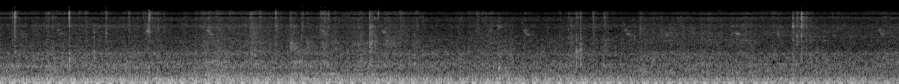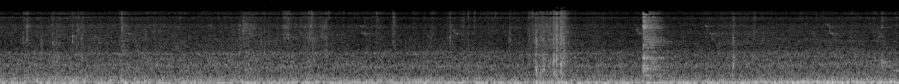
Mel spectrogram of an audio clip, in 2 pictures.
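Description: Outdoor street-market ambience: a steady low rumble of vehicle engines and traffic. Two sharp knocks come close together near the end.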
